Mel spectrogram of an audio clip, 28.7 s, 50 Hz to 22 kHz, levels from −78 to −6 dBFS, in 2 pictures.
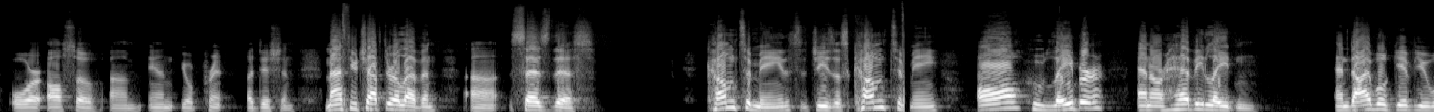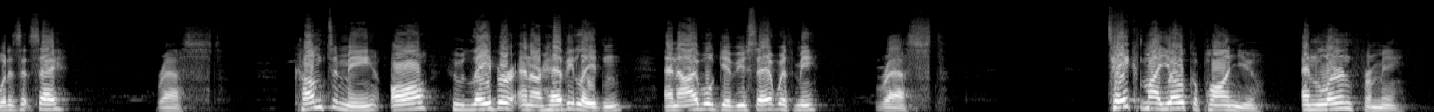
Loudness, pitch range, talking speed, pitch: -15 LUFS, 135-190 Hz, 140 wpm, 160 Hz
